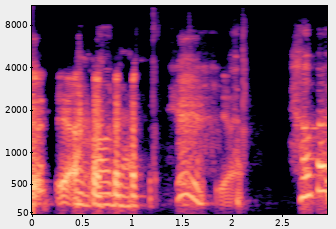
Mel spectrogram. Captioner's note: laughing; faintly speaking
